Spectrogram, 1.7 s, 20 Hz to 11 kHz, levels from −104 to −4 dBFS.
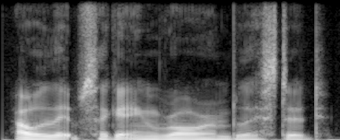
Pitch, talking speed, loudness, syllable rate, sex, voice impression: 115 Hz, 245 wpm, -19 LUFS, 7.1 syllables/s, male, masculine, adult-like, slightly relaxed, slightly weak, clear, calm, slightly friendly, reassuring, wild, kind, modest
